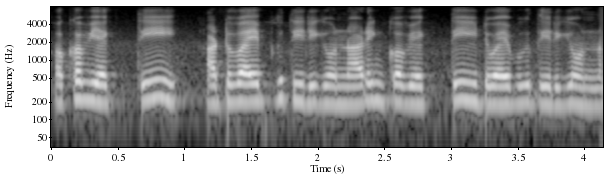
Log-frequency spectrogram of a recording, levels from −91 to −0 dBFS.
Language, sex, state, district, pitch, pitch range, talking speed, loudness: Telugu, female, Andhra Pradesh, Sri Satya Sai, 195 Hz, 185-210 Hz, 145 wpm, -18 LUFS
